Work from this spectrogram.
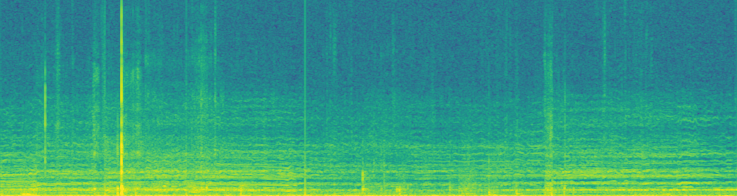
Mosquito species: Culex quinquefasciatus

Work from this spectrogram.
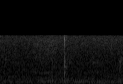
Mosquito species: Anopheles gambiae s.s.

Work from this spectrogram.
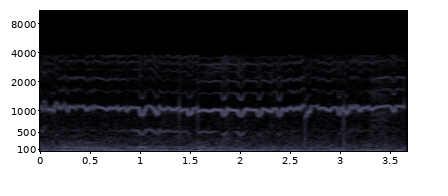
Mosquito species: Anopheles harrisoni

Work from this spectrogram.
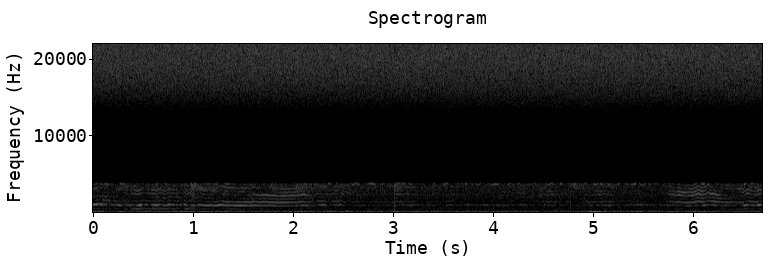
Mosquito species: Anopheles harrisoni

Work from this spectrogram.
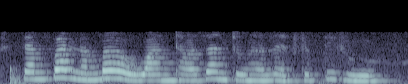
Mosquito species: no mosquito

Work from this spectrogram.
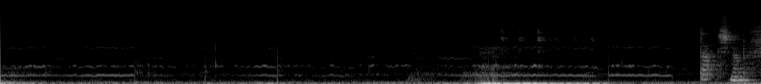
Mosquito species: Culex quinquefasciatus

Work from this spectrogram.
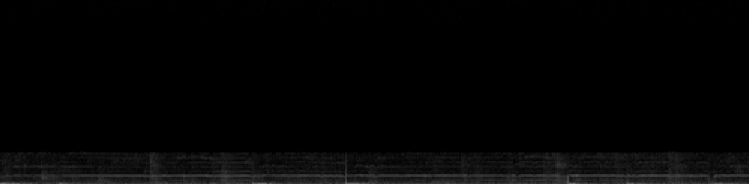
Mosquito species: mosquito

